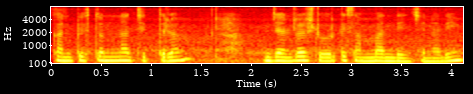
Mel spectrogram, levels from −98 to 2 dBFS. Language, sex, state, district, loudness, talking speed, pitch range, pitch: Telugu, female, Telangana, Komaram Bheem, -17 LUFS, 85 wpm, 185-205 Hz, 195 Hz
